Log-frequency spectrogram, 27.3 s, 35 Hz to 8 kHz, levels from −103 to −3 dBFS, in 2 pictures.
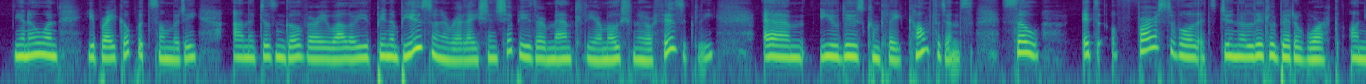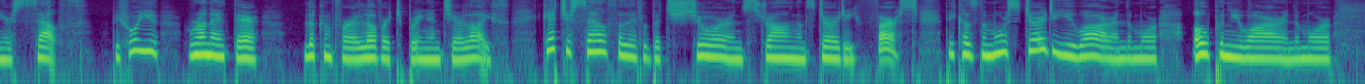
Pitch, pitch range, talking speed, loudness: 205 Hz, 180-230 Hz, 190 wpm, -28 LUFS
